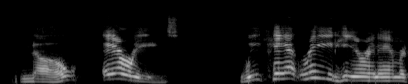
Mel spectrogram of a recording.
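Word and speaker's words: ARES: now a lot of people might say oh ours no aries we can't read here in radio very well or pronounce things but that's the way it is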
